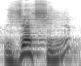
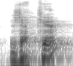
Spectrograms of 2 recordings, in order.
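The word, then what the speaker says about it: Jakin: était à droite droite jchine jacin ça dépend de la façon que vous prononcez et le N de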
